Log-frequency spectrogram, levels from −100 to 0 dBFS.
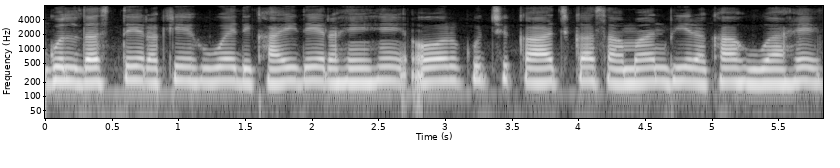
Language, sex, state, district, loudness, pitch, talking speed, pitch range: Hindi, female, Haryana, Charkhi Dadri, -16 LUFS, 200 Hz, 165 wpm, 195-205 Hz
